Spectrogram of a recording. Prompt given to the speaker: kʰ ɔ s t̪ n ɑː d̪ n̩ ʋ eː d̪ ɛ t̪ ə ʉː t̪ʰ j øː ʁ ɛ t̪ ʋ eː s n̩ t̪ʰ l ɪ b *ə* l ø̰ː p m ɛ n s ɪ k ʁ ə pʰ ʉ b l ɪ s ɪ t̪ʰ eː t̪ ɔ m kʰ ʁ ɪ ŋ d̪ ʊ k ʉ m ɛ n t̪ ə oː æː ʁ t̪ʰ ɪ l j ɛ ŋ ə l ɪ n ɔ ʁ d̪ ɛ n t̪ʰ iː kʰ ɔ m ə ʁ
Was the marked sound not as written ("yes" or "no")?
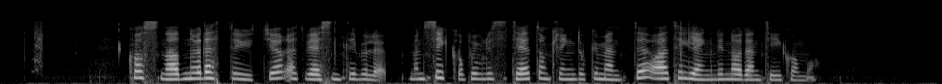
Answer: no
